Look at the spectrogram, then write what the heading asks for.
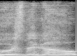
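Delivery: screaming, very high, loud and excited. Retelling a moment of freaking out during a fight: imitating own yelling. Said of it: "I was yelling".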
